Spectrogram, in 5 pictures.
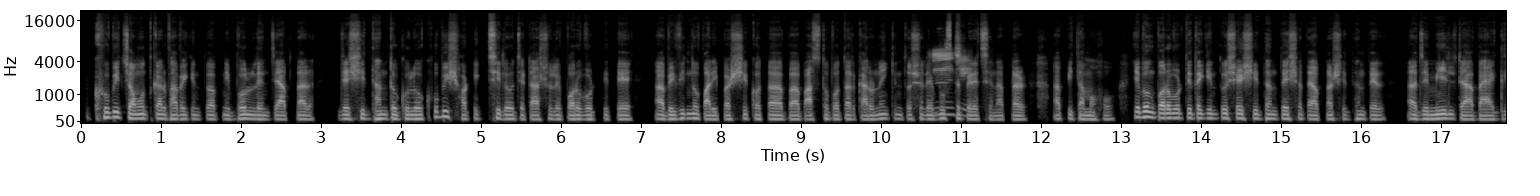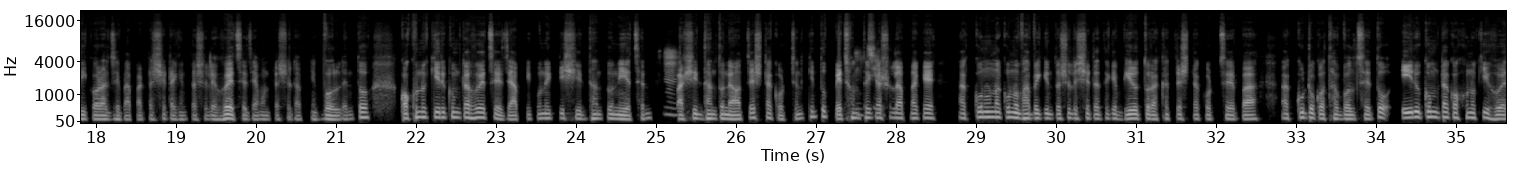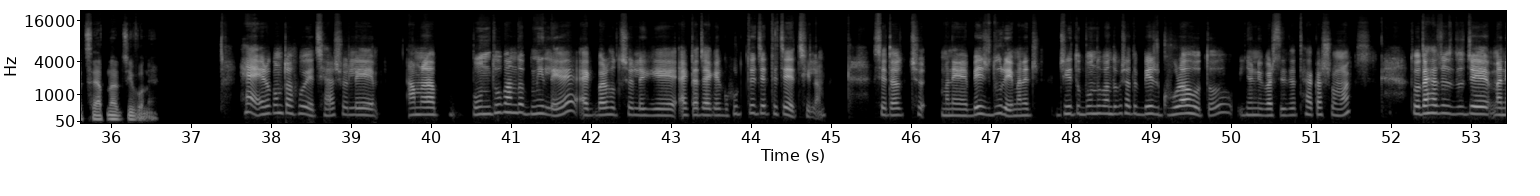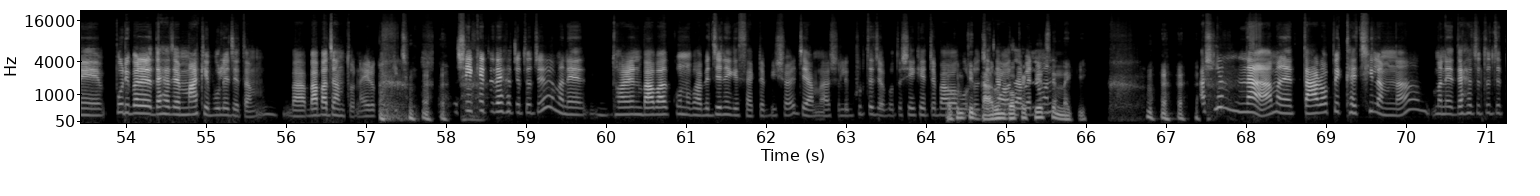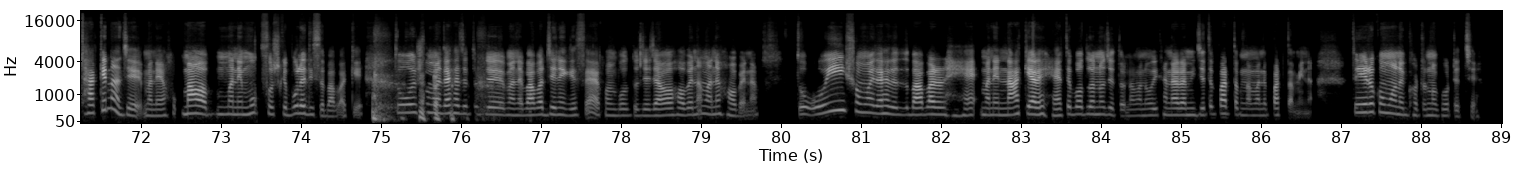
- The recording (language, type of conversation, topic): Bengali, podcast, জীবনে আপনি সবচেয়ে সাহসী সিদ্ধান্তটি কী নিয়েছিলেন?
- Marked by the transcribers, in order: tapping; other background noise; in English: "agree"; chuckle; chuckle; chuckle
